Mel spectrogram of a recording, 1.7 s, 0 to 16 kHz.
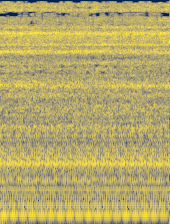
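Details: Dr Trust 401 compressor nebulizer switched on and running with the medication chamber attached: a steady low motor hum with a rapid buzzing vibration.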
